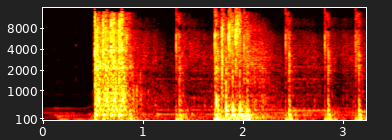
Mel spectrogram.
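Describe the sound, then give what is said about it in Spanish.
Loud bursts of automatic gunfire, some 400 shots fired indiscriminately at Omar and his bodyguards in the street, a sustained rattling volley followed by several shorter rapid bursts in quick succession, harsh with no voices. “dispararon indiscriminadamente contra Omar y los escoltas en plena calle.”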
